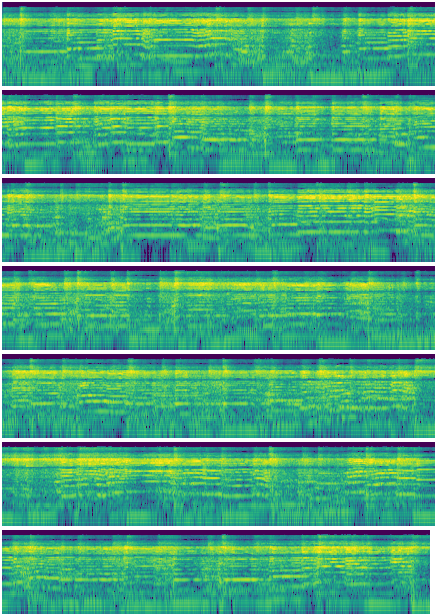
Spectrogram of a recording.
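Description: A live jazz band playing: a woodwind melody over electric bass, drums and keyboard, continuous and steady in level.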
